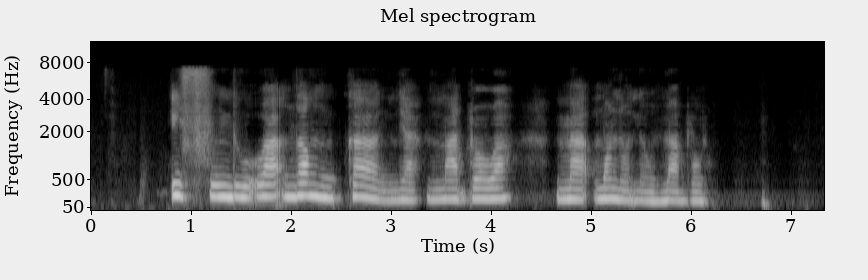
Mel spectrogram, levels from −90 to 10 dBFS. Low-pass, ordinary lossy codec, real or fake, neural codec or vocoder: 7.2 kHz; AAC, 32 kbps; fake; codec, 16 kHz, 1 kbps, FunCodec, trained on Chinese and English, 50 frames a second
